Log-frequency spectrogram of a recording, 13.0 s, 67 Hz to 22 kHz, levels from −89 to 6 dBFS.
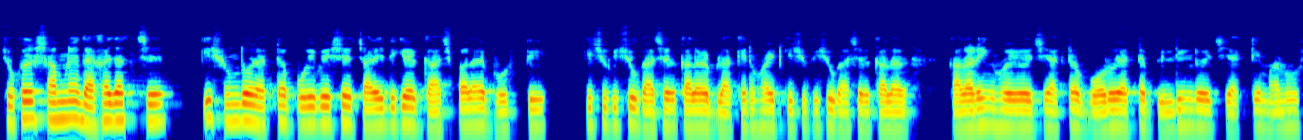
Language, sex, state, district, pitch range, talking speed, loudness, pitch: Bengali, male, West Bengal, North 24 Parganas, 115-135 Hz, 150 wpm, -21 LUFS, 120 Hz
